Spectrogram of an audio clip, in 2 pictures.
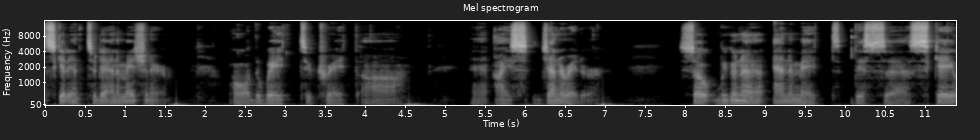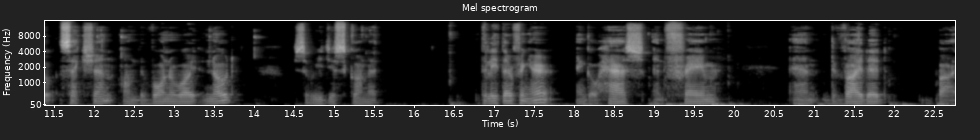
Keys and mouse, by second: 2.6 click, 5.7-10.1 middle drag, 12.1 middle click, 13.4 middle click, 15.5-22.7 drag.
